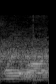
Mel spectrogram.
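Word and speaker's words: Walong: Passing the wall long sighting, or way long sighting, whatever the way it's pronounced. Nice horn on that baby. It's usually pronounced way long. It was named after W.A. Long.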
